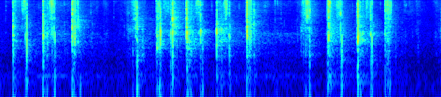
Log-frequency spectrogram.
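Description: A deck of oracle cards being shuffled by hand: a quick, irregular run of small card-on-card clicks and slaps.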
